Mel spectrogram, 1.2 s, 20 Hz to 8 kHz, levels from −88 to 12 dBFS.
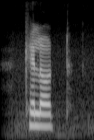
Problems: constant background noise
